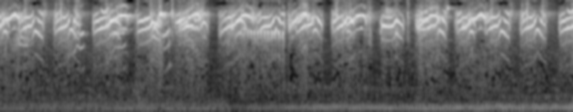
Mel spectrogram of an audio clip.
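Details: Alarm calls of a frightened brown-throated sunbird mixed with prenjak, used as a bird lure: rapid shrill wavering bursts repeated about twice a second with brief gaps, and a soft low hum beneath.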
